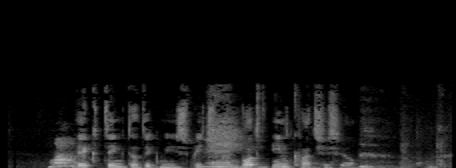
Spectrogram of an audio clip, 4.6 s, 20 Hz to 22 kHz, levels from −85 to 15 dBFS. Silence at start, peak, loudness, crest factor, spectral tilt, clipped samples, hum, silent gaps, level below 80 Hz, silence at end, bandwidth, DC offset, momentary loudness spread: 0.5 s; -6 dBFS; -26 LUFS; 20 dB; -4.5 dB/octave; under 0.1%; none; none; -72 dBFS; 0.1 s; 11.5 kHz; under 0.1%; 13 LU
